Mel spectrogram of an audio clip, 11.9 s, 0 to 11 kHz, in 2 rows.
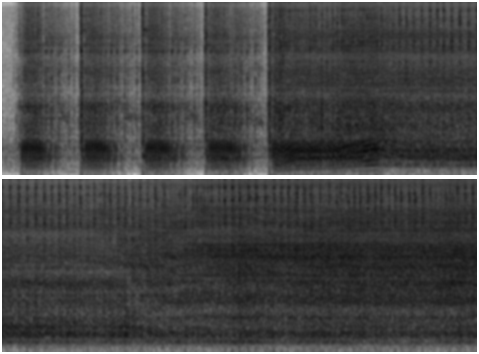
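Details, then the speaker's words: Cold start of a strato-charged commercial blower with semi-automatic choke, given three primes and run on 89 octane with Stihl oil. Choked bursts, then a stumbling, uneven run; owner suspects the spark arrestor screen is causing trouble again: rough running. "I think I need to get rid of that spark arresttor screen. I think it's causing a trouble again like last time."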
